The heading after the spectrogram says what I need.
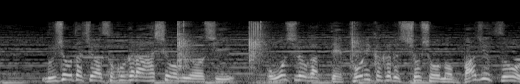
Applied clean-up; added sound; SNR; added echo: none; Fart; 10 dB; none.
